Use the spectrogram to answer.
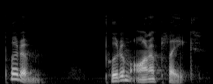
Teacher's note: It's put them. We make a reduction. We say put 'em. The T changes to a fast D.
